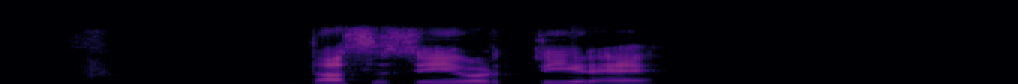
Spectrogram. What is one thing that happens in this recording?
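A man speaks briefly and clearly into a headset microphone.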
